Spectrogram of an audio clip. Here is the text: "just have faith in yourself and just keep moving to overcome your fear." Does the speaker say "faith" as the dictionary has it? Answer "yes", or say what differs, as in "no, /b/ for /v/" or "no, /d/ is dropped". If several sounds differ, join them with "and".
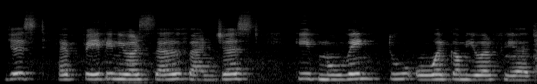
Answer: no, /t/ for /θ/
